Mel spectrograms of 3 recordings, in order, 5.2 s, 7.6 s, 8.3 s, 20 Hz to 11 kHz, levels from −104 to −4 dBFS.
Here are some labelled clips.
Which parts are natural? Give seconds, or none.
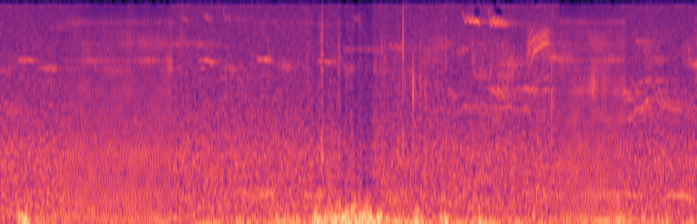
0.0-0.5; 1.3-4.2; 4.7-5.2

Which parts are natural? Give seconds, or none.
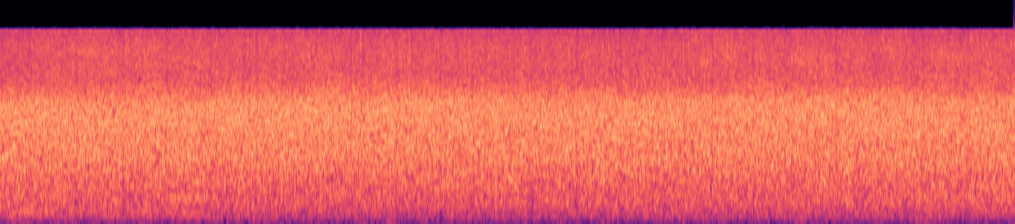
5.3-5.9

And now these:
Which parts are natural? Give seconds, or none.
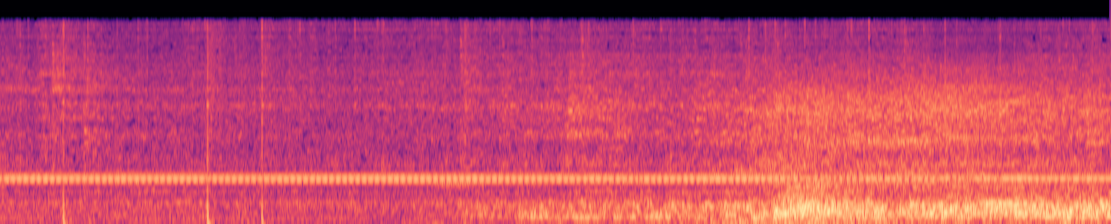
0.0-7.0; 7.7-8.3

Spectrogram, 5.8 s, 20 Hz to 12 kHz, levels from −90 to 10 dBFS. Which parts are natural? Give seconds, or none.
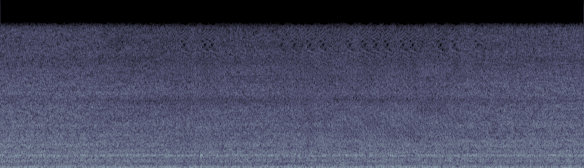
0.0-1.7; 2.2-2.8; 4.8-5.8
